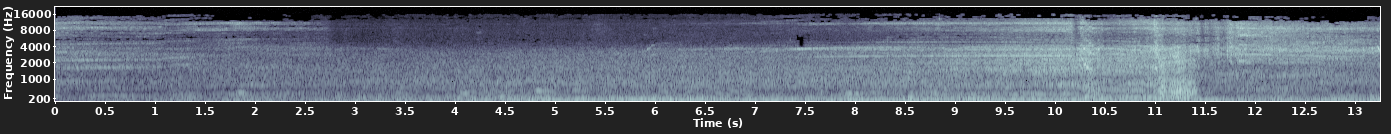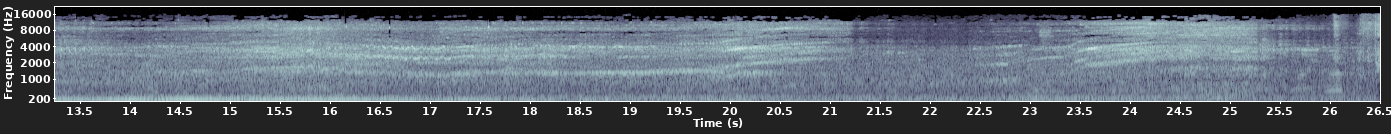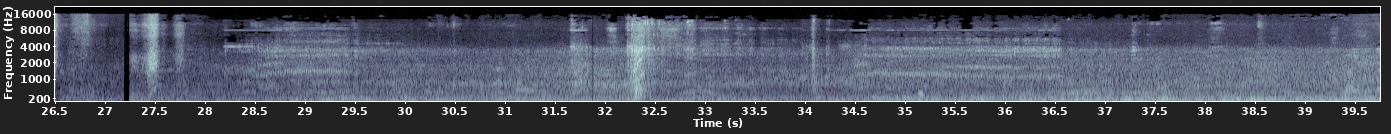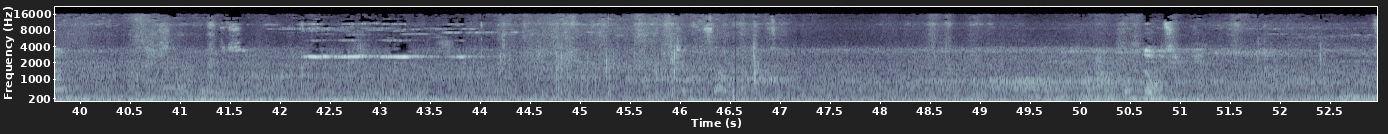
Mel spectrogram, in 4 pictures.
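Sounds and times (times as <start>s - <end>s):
electric motors whining: 0.0s - 3.5s, 6.5s - 26.4s.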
